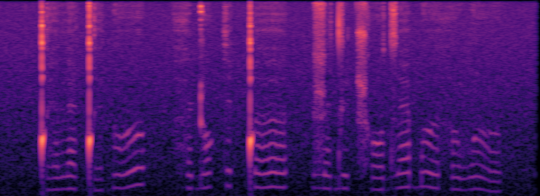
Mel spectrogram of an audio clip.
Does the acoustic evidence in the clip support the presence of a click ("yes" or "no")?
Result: yes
